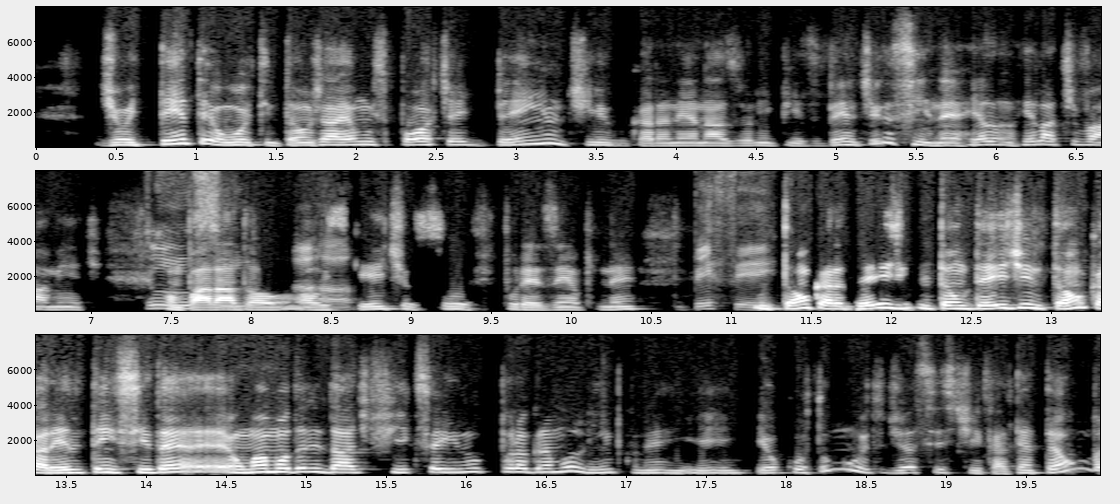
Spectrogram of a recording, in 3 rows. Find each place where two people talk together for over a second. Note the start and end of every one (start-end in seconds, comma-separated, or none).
7.4-8.7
